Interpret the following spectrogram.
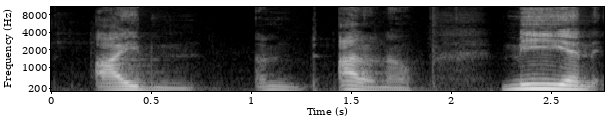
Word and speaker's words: Aiden: this pronunciation was weird i thought that because the name is basically a-i-d-e-n i thought it would be aiden but it's iden i don't know me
